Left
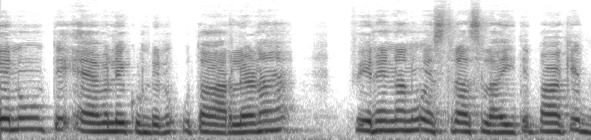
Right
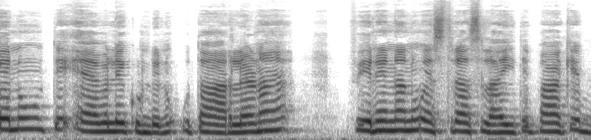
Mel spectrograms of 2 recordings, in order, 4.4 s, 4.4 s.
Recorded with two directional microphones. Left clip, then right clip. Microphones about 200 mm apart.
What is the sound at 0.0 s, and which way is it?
Speech, 25° right (ahead or behind).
